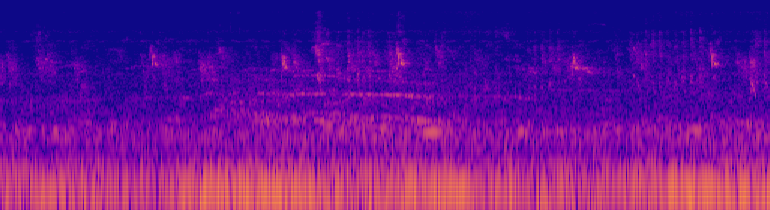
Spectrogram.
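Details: Eurasian tree sparrows chirping as morning comes, with clipped high notes dotted unevenly through the stretch, some in pairs, while a faint sustained whistle and low background rumble continue.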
